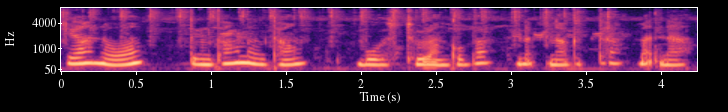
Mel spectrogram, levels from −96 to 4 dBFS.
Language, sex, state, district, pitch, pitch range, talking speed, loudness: Garo, female, Meghalaya, South Garo Hills, 235 Hz, 215-260 Hz, 100 wpm, -14 LUFS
